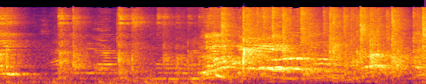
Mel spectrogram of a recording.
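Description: Table tennis ball clicking off paddles and table in a quick rally, then voices calling out from about two seconds in.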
